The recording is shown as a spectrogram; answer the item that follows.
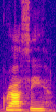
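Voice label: "grassy", US English; pronunciations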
